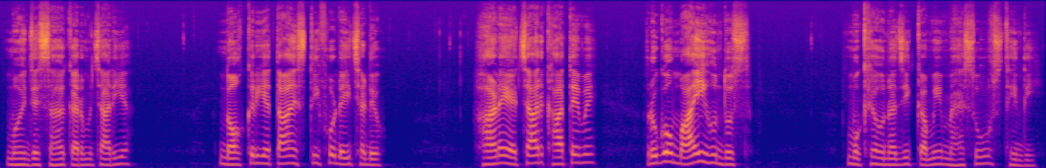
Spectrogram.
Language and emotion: Sindhi, sad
